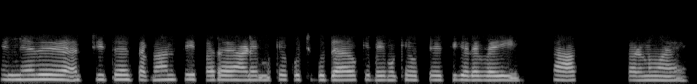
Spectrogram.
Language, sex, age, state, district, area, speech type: Sindhi, female, 30-45, Rajasthan, Ajmer, urban, conversation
